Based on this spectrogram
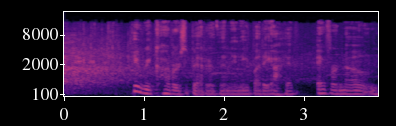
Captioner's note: laughter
